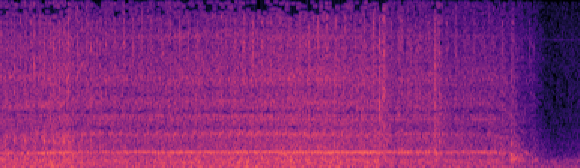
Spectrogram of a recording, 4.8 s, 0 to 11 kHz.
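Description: A Janome HD3000BE sewing machine runs steadily and quietly with an even mechanical whir and hum, then stops near the end.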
